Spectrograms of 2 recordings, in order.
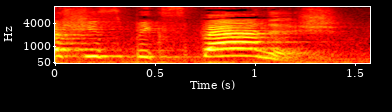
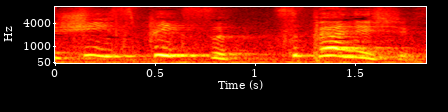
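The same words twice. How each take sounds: First: "She speaks Spanish" linked with one S; high, slow "she speak-SPAAnish"; joined S. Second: Slow "She speaks... Spanish" with both S sounds; choppy, high "speak-seu seu-pa-nish"; broken rhythm. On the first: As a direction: run "speaks" into "Spanish", stretching "SPA". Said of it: "그래서 붙이는 겁니다". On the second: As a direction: split "speaks" from "Spanish", adding vowels after each S. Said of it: "리듬이 끊겨요". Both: Shown as a demonstration.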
